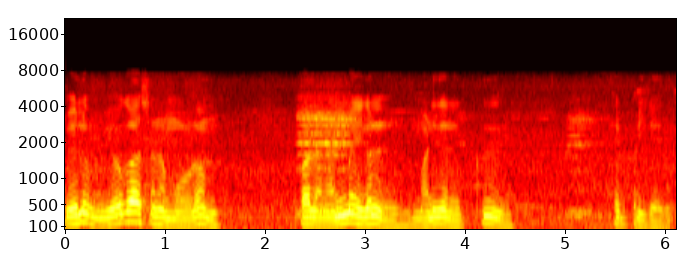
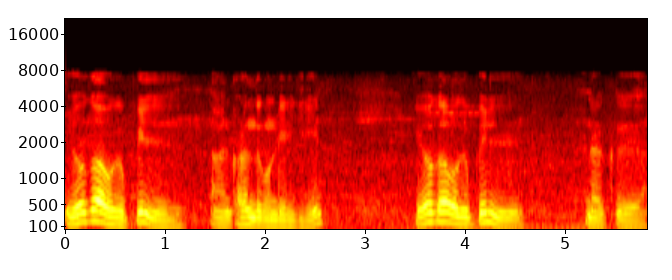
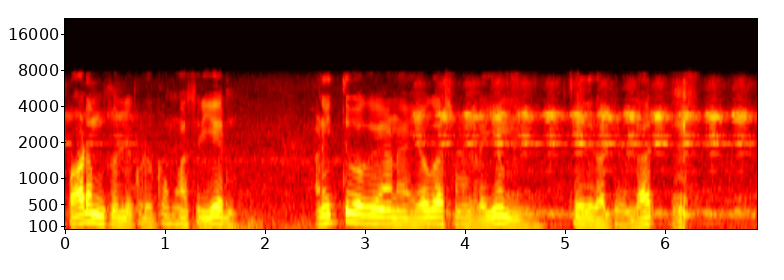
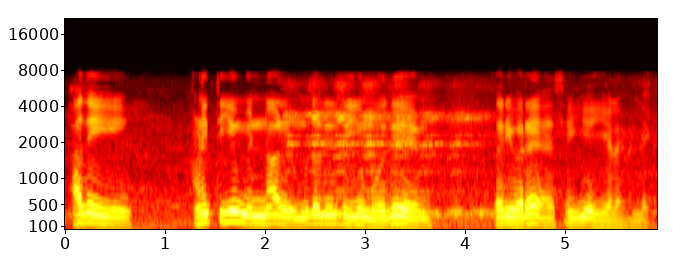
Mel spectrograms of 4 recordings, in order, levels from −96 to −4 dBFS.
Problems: constant background noise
